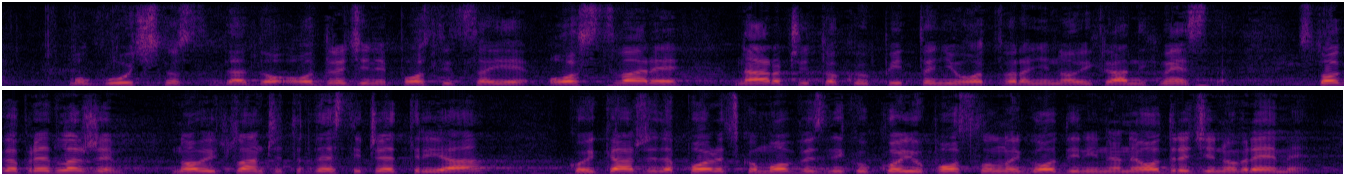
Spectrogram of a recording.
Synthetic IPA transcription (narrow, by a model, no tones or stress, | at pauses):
mo̞ɡuːt͡ɕno̞st̪d̪ad̪ood̪ɾe̞d͡ʑe̞ne̞po̞st̪it̪saje̞o̞st̪ʋaɾe̞ | naːɾo̞t͡ʃit̪oako̞jeupiːt̪aɲuot̪ʋaɾaɲeno̞ʋixɾaːd̪nixme̞ːst̪a | st̪o̞ɡapɾe̞d̪lˠaʒe̞m | no̞ʋit͡ʃlˠaːnt͡ʃe̞t̪r̩d̪e̞set̪it͡ʃet̪ɾia | ko̞jikaːʒe̞d̪apo̞ɾe̞t̪sko̞mo̞bʋe̞znikuko̞jiupo̞slˠo̞ʋno̞jɡo̞d̪ininaneo̞d̪ɾe̞d͡ʑe̞no̞ʋɾe̞ːme̞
